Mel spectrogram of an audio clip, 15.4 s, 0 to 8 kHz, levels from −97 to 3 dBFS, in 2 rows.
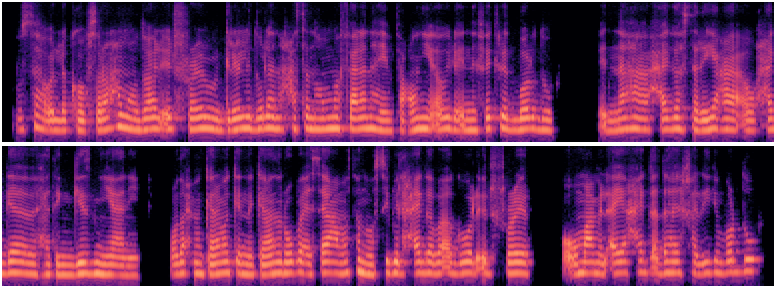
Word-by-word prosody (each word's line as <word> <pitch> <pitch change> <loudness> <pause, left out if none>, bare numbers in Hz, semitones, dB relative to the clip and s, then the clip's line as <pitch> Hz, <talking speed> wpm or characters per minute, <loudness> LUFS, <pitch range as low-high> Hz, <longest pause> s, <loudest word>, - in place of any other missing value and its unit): بُصّ، 185 +4 -7
هاقول 170 -4 0
لك 170 +1 -3
هو 170 - +3
بصراحة 180 +7 0
موضوع 190 -2 +2
الair 195 - 0
fryer 195 +1 +1
والgrill 180 +4 +2
دول 195 +1 +1
أنا 195 -1 +1
حاسّة 195 0 -5
إن 190 - +2
هُم 195 +2 +2
فعلًا 195 0 +2
هينفعوني 170 +2 0
أوي، 200 - +2
لأن 175 -1 0
فكرة 195 +3 0
برضه 185 -1 0 0.5
إنها 185 +4 0
حاجة 185 +2 -1
سريعة، 185 0 +1
أو 170 -1 -2
حاجة 185 +1 0
هتنجزني 175 +1 +1
يعني، 155 -1 -2 0.3
واضح 190 +2 -1
من 185 - +1
كلامك 190 +2 +1
إن 175 -2 0
كمان 175 +2 +1
رُبع 190 -1 +1
ساعة 190 +1 +1
مثلًا 190 +1 +1
وأسيب 175 +3 -2
الحاجة 190 0 +1
بقى 185 +1 0
جوّه 190 +2 +1
الair 180 - -1
fryer 185 0 +1 0.3
وأقوم 180 +3 +1
أعمل 190 -1 +2
أي 195 +2 +2
حاجة، 200 0 -3
ده 195 0 -1
هيخليني 190 0 -3
برضه 205 +3 -2
185 Hz, 185 wpm, -23 LUFS, 175-195 Hz, 0.5 s, هو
